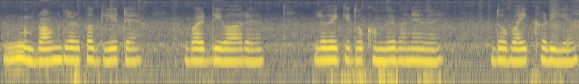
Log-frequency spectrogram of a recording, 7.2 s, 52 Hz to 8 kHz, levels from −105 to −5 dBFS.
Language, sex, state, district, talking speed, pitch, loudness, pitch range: Hindi, female, Bihar, West Champaran, 155 wpm, 215 Hz, -15 LUFS, 210-220 Hz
